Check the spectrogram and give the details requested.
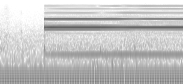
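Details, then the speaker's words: Training AED demonstration after pads placed and shock advised: steady high electronic charging tone starting abruptly and holding, with voice prompts to stand clear before the shock. "analyzing Rhythm stand clear everyone stand clear okay shock advised charging everyone stand pleas"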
